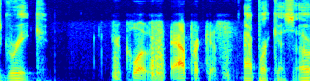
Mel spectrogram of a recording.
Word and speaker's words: Apricus: joined on the show with richard pascoe ceo oprius did i pronounce it correctly richard no uh it's africa biosciences sounds greek you're close africus all right thanks for helping me out with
